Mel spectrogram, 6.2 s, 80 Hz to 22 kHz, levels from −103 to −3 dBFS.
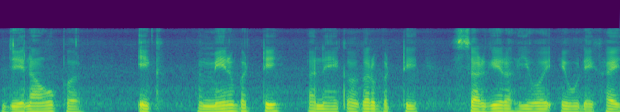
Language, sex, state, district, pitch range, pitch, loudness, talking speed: Gujarati, male, Gujarat, Valsad, 100-110 Hz, 105 Hz, -19 LUFS, 125 wpm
